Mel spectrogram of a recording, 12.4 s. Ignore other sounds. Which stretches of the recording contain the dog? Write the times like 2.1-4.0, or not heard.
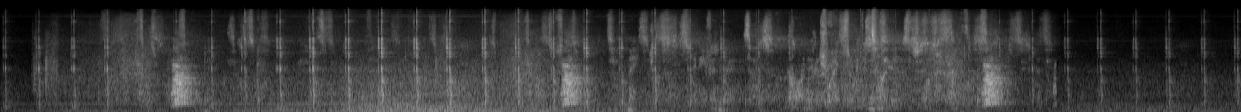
0.5-2.0, 4.3-5.9, 8.4-10.6.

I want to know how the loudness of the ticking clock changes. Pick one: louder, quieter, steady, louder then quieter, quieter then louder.
louder then quieter.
